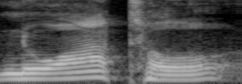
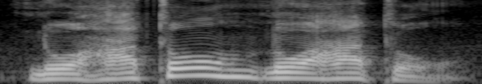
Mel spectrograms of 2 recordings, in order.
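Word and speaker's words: Nahuatl: The word tomato originally is from um uh a language called Noatal. Uh no nohatal. I think that's how it's pronounced.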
